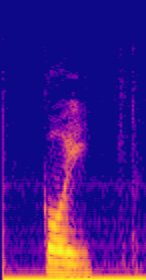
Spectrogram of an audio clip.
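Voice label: "koi5", Teochew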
